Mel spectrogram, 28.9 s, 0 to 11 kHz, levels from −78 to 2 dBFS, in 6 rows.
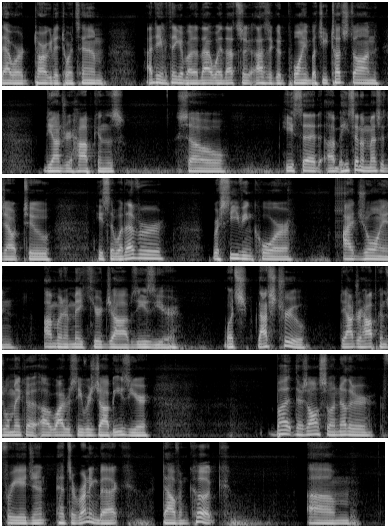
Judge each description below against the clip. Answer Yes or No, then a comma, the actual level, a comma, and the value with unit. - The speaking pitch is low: Yes, low, 115 Hz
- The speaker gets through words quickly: No, average, 155 wpm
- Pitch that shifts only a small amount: Yes, narrow, 2.2 semitones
